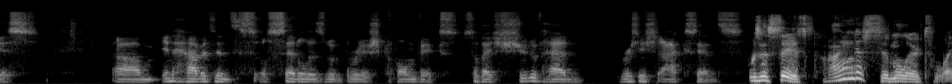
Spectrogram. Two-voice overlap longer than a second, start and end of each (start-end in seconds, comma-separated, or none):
none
